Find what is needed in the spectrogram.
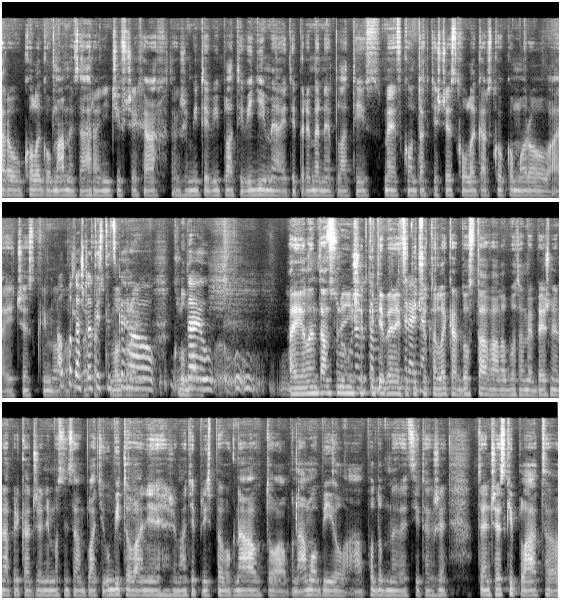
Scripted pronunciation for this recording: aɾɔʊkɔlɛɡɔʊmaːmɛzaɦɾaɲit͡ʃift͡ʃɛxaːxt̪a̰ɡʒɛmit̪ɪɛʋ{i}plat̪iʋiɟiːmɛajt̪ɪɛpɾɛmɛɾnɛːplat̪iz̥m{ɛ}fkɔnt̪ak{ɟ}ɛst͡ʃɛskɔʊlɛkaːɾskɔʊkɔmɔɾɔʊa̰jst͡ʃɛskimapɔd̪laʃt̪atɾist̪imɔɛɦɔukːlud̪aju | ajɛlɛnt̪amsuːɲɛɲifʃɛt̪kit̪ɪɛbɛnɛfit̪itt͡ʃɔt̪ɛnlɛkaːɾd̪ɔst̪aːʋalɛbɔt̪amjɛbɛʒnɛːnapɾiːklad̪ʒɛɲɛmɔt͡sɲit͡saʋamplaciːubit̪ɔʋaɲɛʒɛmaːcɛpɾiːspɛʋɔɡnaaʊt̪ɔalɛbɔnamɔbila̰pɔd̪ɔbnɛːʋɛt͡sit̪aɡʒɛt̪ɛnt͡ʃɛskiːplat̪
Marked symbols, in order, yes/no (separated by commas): no, yes, no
